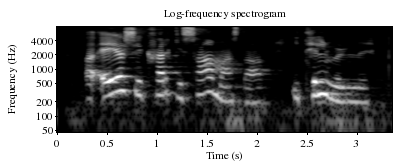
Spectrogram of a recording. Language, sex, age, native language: Icelandic, female, 12, Icelandic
